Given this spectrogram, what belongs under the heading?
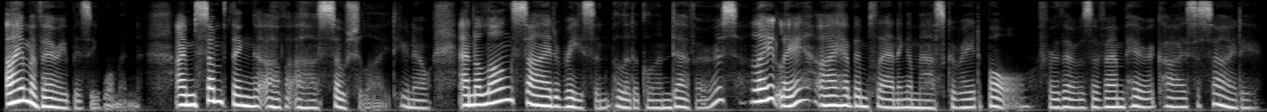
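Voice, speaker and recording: A woman playing a haughty, composed vampire noblewoman in an ASMR roleplay, speaking formally and condescendingly in a soft voice that often drops toward a whisper. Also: fairly low pitch, expressive, no echo, clean studio sound. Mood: businesslike, haughty. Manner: formal, aloof, condescending, deliberate. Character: haughty, composed vampire noblewoman, stern captor with teasing edge. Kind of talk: ASMR roleplay audio drama.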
